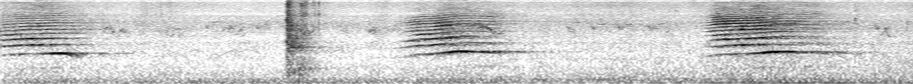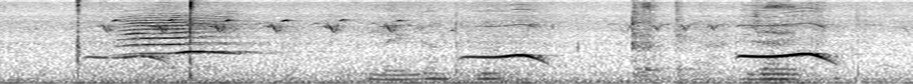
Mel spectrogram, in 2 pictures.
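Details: Indian peafowl calling repeatedly, loud drawn-out harmonic wails, each about half a second long, given roughly every second or two across the stretch, with faint lower calls and some rural background noise.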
